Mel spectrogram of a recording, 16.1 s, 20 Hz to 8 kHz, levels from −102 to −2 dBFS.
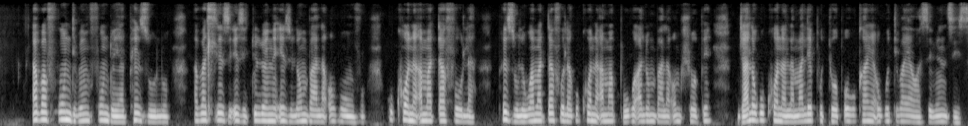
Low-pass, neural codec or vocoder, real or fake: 7.2 kHz; codec, 24 kHz, 3.1 kbps, DualCodec; fake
